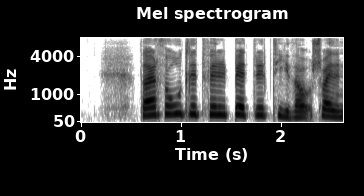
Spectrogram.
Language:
Icelandic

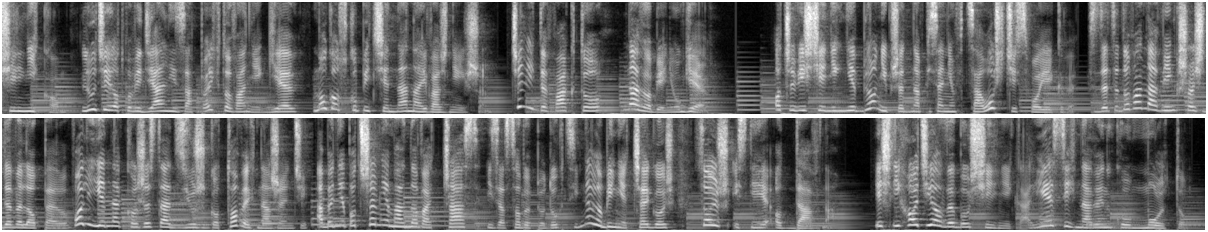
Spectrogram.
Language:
Polish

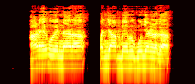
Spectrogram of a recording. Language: Sindhi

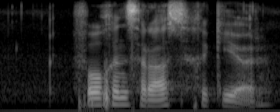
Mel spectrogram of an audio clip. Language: Afrikaans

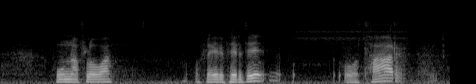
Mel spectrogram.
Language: Icelandic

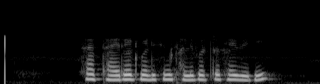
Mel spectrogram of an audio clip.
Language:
Odia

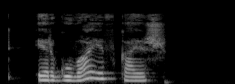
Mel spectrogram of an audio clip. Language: Mari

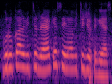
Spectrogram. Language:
Punjabi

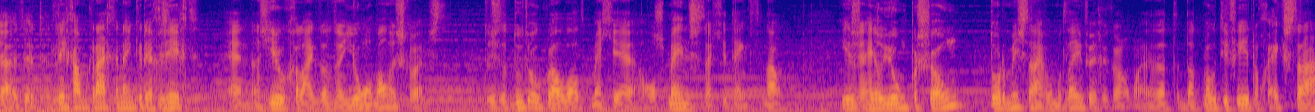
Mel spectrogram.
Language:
Dutch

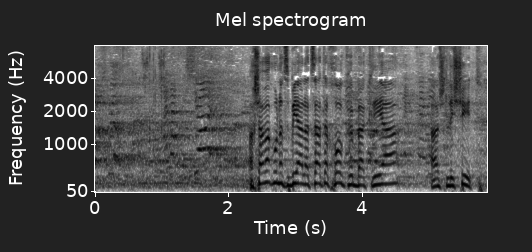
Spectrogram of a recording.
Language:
Hebrew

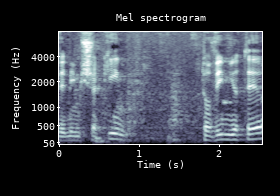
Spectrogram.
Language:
Hebrew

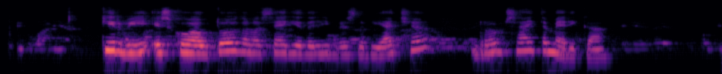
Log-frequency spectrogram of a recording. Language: Catalan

